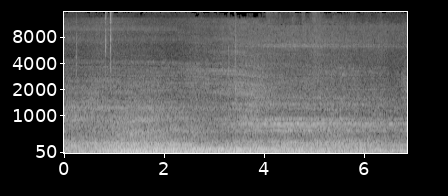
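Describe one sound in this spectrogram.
A deep rushing whoosh rumbles steadily and slowly fades.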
